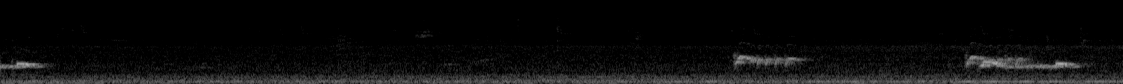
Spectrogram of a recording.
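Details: Perkutut, the zebra dove, giving brief clipped coos: one short note at the start, then after a long pause two more bursts of quick, bright warbling coo notes, with low-pitched rumble throughout.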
